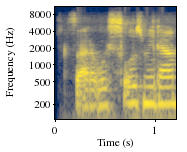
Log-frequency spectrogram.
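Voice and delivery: ordinary delivery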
